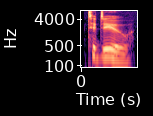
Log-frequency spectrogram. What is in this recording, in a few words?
"to Do", english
